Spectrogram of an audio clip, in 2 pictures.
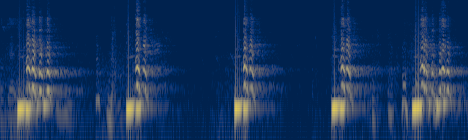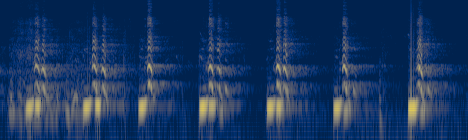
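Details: Siamang family calling at Dubbo Zoo, where the female usually starts the song and the male finishes it: harmonic hoots or barks repeated at about one-second intervals, speeding up and overlapping toward the end.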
